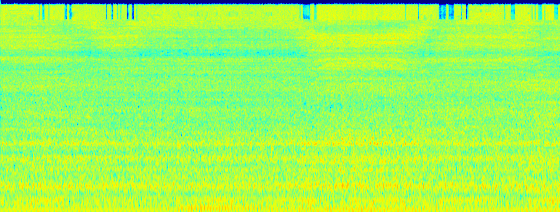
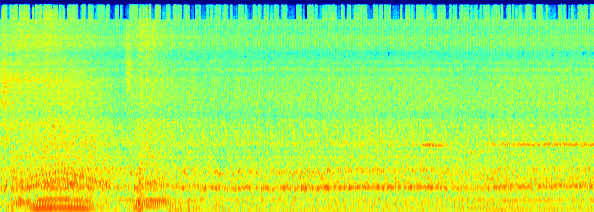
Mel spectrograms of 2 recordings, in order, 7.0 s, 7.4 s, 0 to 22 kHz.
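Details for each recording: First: 2009 Holden Cruze JG 1.8L F18D4 petrol, auto, idling: strong airy vacuum-leak hiss from the cam cover with cracked internal PCV valve, tone changing partway; causing white exhaust smoke, cover to be replaced. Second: 2009 Holden Cruze JG 1.8L F18D4 that blew white smoke from a bad PCV valve, after fitting a new rocker cover with built-in PCV: smooth, even idle, no hissing or air-sucking sound.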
